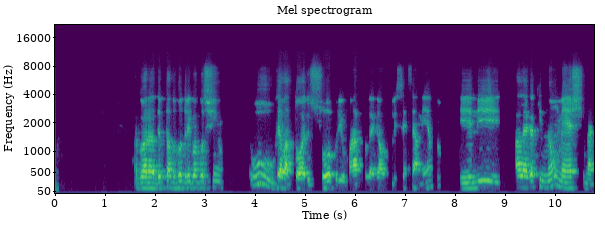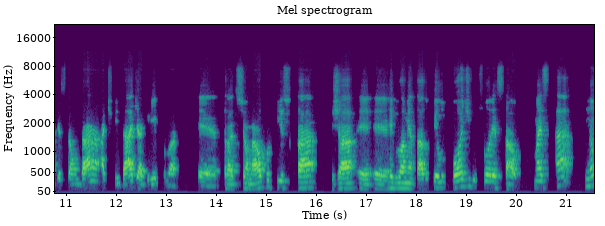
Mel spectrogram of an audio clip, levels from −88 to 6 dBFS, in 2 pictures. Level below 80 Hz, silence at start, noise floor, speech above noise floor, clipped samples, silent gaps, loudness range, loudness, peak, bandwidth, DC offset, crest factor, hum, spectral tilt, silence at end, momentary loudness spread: -74 dBFS; 1.6 s; -84 dBFS; 65 dB; under 0.1%; none; 3 LU; -19 LUFS; -2 dBFS; 8.6 kHz; under 0.1%; 18 dB; none; -4 dB/octave; 0 s; 13 LU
